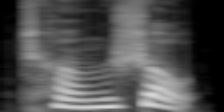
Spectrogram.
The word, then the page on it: 承受: chéng shòu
